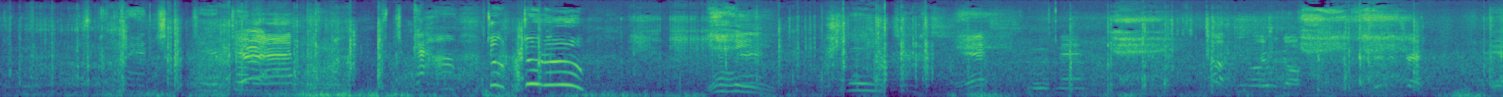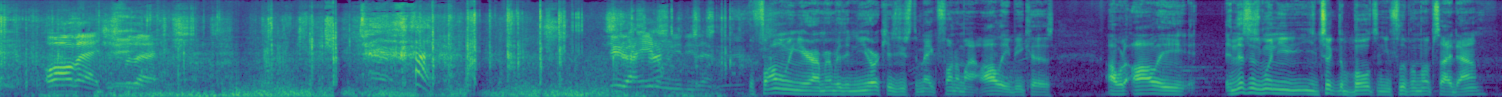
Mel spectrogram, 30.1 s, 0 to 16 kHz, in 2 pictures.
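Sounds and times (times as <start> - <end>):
skateboard wheels rolling on asphalt: 0.0 - 22.7
person calling out: 4.8 - 5.9.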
